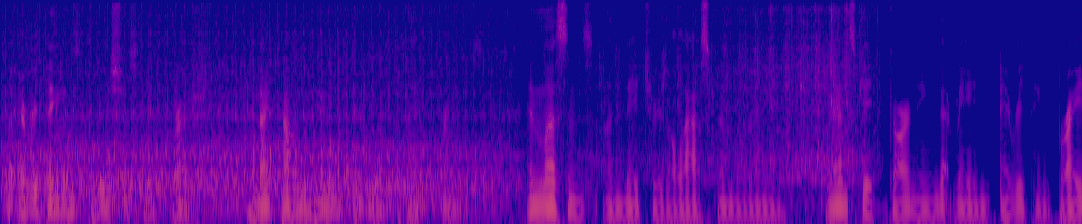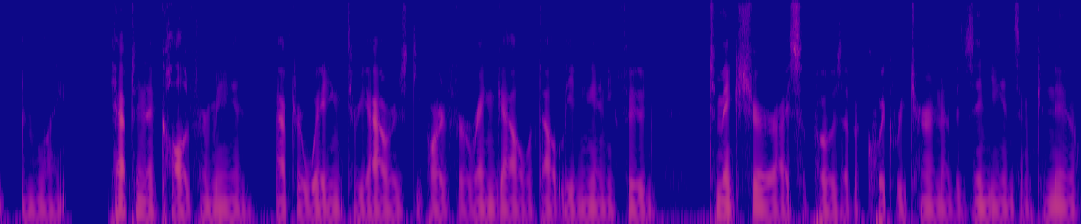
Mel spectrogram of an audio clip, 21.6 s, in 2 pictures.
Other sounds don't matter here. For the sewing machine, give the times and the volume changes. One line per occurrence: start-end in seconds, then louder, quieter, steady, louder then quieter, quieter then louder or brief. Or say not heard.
0.0-8.8 quieter then louder.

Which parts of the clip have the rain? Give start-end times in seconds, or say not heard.
not heard.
